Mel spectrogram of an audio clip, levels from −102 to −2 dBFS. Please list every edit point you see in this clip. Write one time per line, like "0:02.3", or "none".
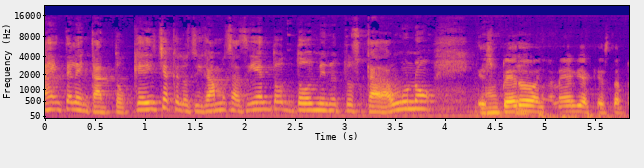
0:04.3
